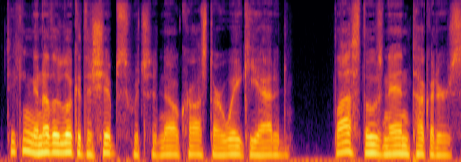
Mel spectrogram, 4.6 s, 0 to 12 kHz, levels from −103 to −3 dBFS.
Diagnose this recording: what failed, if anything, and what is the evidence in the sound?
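Nothing failed here, and the sound of this speech recording offers no evidence of a fault at any stage.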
